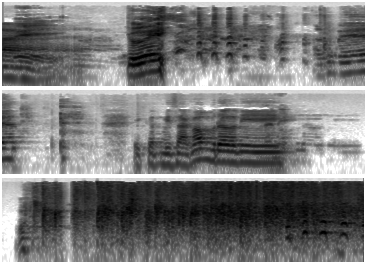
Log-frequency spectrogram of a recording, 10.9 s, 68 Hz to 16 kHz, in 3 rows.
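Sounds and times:
speech: 1.2s - 2.1s, 3.2s - 4.0s, 5.0s - 6.7s, 7.4s - 7.9s, 10.4s - 10.8s
laughter: 1.6s - 3.2s, 9.9s - 10.8s
applause sound effect set off by accident in an online voice chat: 7.5s - 10.8s.

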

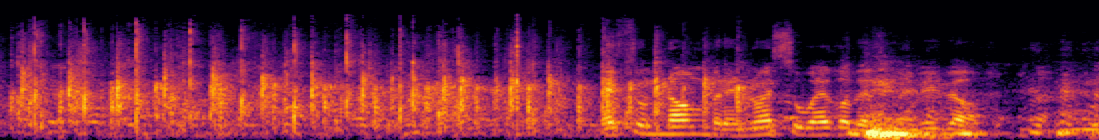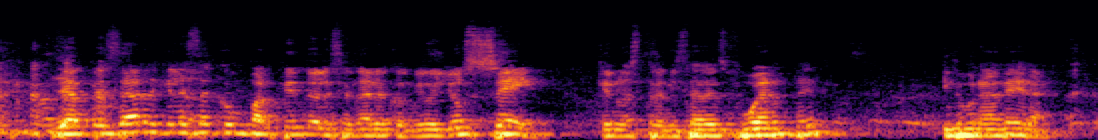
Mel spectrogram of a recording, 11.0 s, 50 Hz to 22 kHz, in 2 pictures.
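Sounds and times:
audience applauding a guest at a live stage show: 0.0s - 4.2s
speech: 3.2s - 10.9s
laughter: 3.7s - 6.6s.

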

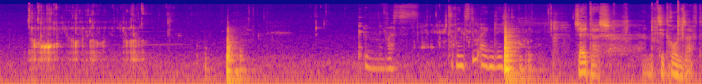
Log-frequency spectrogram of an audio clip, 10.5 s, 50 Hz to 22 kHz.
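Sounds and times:
wine pouring into a glass: 0.4s - 2.6s, 5.7s - 8.0s
speech: 6.8s - 10.5s.

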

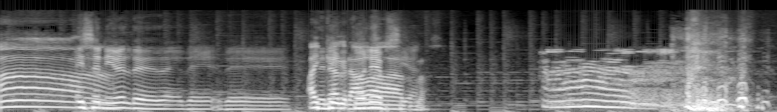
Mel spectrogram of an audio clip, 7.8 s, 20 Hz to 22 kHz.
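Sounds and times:
speech: 0.8s - 4.4s, 5.4s - 7.7s
voice imitating snoring: 5.4s - 7.2s
laughter: 6.7s - 7.7s.

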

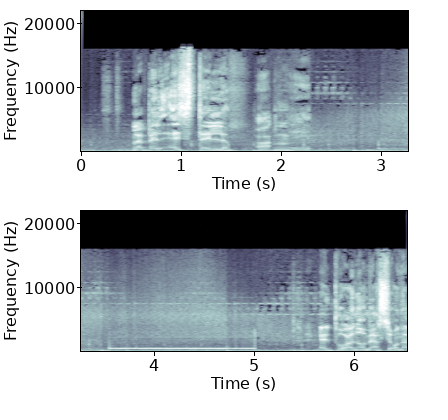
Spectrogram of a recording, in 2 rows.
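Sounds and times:
low rumbling background: 0.0s - 6.5s
speech: 0.5s - 3.2s, 5.0s - 6.5s
telephone busy signal: 3.6s - 5.0s.

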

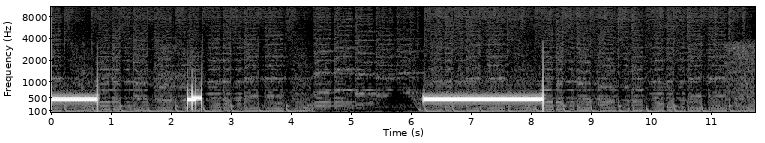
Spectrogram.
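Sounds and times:
telephone call tone on a redialled number: 0.0s - 0.8s, 2.3s - 2.6s, 6.2s - 8.2s.

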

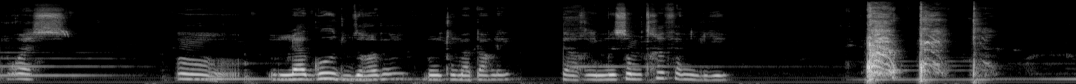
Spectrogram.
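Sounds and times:
speech: 0.2s - 0.8s, 1.8s - 7.4s
person coughing: 8.7s - 10.0s.

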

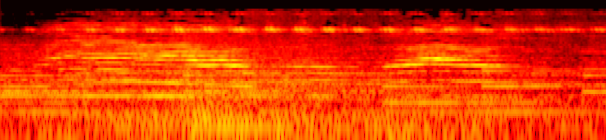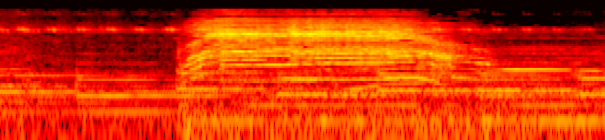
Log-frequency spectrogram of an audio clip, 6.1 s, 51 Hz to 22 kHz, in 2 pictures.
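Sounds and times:
startled black cat meowing and yowling: 0.2s - 2.7s, 3.9s - 6.0s.

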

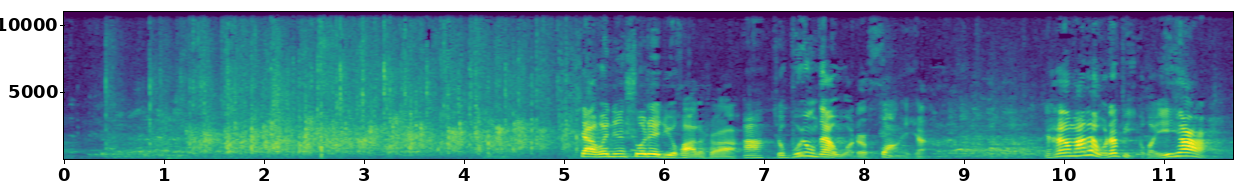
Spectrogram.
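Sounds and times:
laughter: 0.0s - 2.1s, 8.5s - 10.8s
audience applause: 0.4s - 5.4s
speech: 5.2s - 8.8s, 9.8s - 11.6s.

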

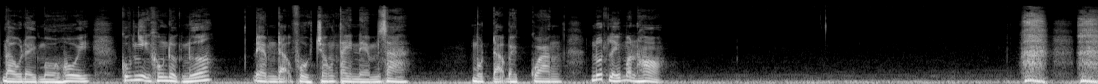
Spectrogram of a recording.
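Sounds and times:
speech: 0.0s - 6.7s
person gasping and panting while jolting upright: 10.2s - 10.9s.

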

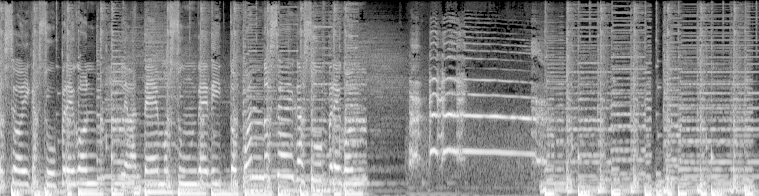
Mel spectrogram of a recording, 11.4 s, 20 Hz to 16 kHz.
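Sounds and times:
speech: 0.0s - 5.6s
lively band music with a steady beat: 0.0s - 11.3s
rooster crowing in a children's song: 6.0s - 8.5s.

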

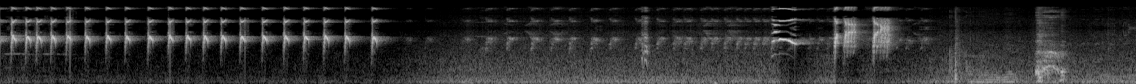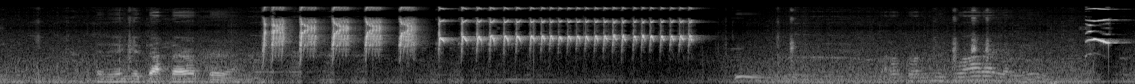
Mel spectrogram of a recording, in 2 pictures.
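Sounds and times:
grey-cheeked bulbul song: 0.0s - 9.4s, 14.0s - 20.1s, 22.1s - 22.7s
speech: 12.7s - 13.9s.

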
